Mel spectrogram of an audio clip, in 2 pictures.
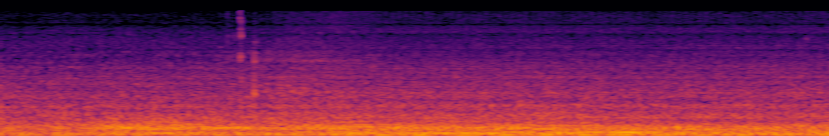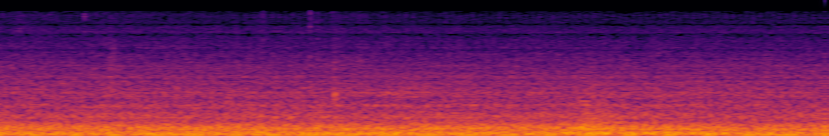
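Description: Steady low rumble of a parked car's engine idling, heard from inside the cabin.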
